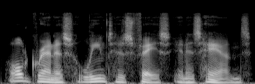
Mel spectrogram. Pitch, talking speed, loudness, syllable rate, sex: 105 Hz, 190 wpm, -18 LUFS, 3.8 syllables/s, male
